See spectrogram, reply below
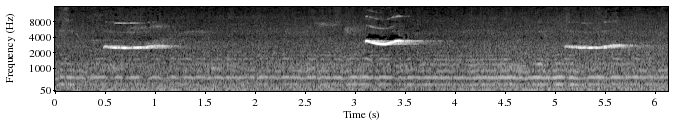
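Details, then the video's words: Whistled song of a streaked wren-babbler, recorded June 2023 at Fraser's Hill in Pahang, Malaysia: three brief pure notes roughly two seconds apart, the middle one louder and higher-pitched, with a faint continuous drone behind. "Streaked Wren Babbler call song sound"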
